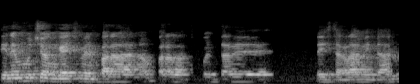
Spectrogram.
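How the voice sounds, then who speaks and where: A man speaks at a fairly quick pace. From Spain, Valencia. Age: 30s. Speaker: Facebook ads marketer. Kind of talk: casual chat.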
